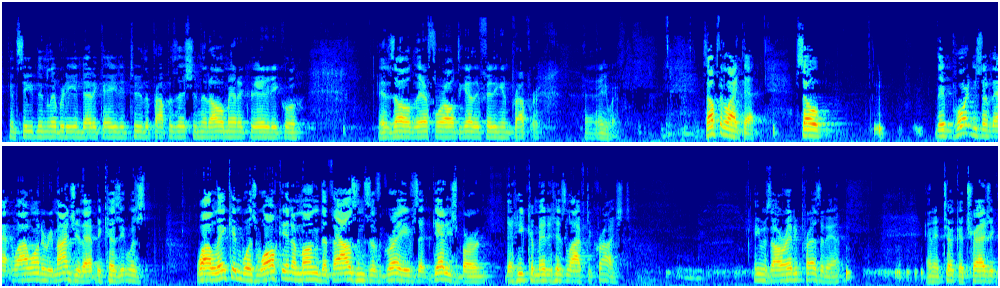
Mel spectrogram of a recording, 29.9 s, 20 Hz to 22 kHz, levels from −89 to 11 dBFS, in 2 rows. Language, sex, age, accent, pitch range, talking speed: English, male, 50-69, American, 115-140 Hz, 140 wpm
